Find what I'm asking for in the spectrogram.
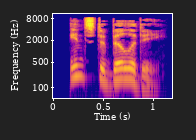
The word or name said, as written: instability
